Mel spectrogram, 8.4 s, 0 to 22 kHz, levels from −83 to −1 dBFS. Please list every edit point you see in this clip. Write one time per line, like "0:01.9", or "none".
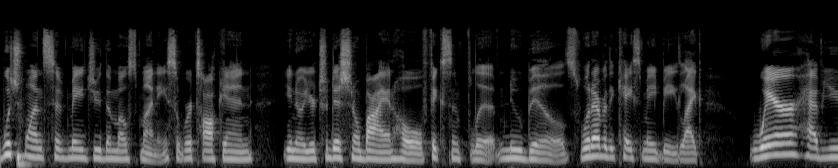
none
